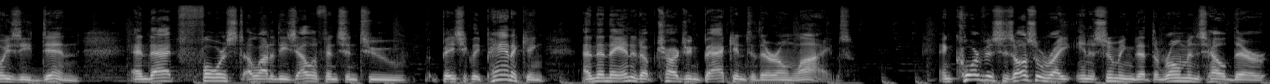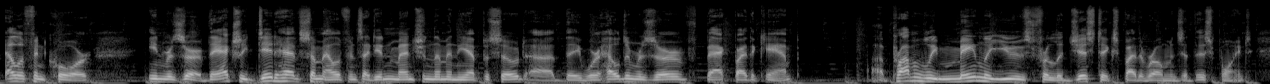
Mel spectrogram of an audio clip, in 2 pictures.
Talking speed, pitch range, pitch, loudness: 175 wpm, 115-145 Hz, 125 Hz, -25 LUFS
